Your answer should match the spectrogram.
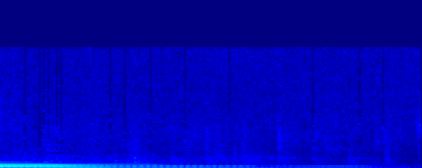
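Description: Final chord of a percussion front ensemble's mallet keyboards ringing out and fading away, the higher notes dying first and the low notes lingering until nearly the end.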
